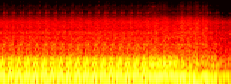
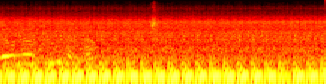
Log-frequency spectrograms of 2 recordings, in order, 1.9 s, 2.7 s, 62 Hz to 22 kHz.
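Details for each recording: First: Honda Bros/Hawk GT 650 V-twin, late-80s, just started cold after battery recharge: lumpy, uneven firing with missing beats, running on one cylinder until both cylinders pick up shortly after. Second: Honda Bros/Hawk GT 650 (late-80s V-twin), camera held near the exhaust: even, deep thump at steady idle, no misses or ticking, easing off at end; healthy exhaust. No coolant leak found.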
